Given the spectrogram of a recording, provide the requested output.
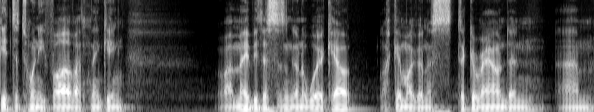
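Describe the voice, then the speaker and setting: A man with a New Zealand accent and a very deep, low pitch, fairly quick in pace yet with long, frequent pauses, fairly even in intonation, on a very clean recording with a silent background. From New Zealand, Auckland. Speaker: rugby player. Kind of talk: casual chat. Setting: studio.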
